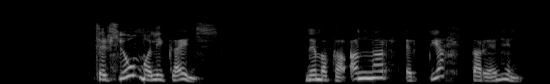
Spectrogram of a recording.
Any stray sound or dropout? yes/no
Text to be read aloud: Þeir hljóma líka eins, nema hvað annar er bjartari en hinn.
no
